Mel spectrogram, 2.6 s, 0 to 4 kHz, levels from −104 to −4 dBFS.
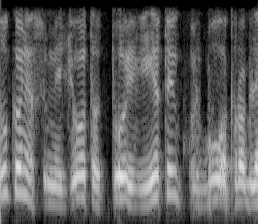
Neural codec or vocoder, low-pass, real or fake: codec, 16 kHz, 4 kbps, FunCodec, trained on Chinese and English, 50 frames a second; 3.6 kHz; fake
